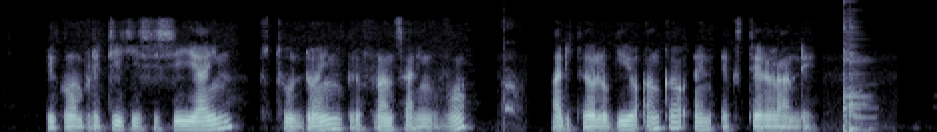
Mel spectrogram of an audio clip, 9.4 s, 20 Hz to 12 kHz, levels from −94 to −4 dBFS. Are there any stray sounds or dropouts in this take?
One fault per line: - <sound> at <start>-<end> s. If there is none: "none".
- cough at 5.0-5.2 s
- thud at 8.4-8.8 s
